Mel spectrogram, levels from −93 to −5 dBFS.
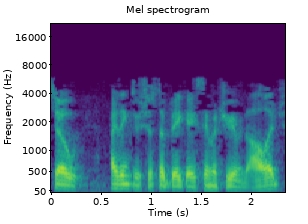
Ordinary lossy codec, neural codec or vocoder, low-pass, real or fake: MP3, 24 kbps; codec, 16 kHz, 4 kbps, X-Codec, WavLM features, trained on Multilingual LibriSpeech; 7.2 kHz; fake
